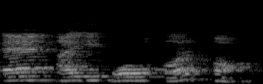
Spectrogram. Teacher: स्वर उच्चारण में मुंह विवर्त की तुलना में कम खुलता है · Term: अर्धविवर्त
